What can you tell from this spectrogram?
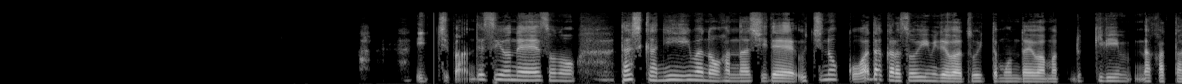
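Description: A flipped bit in the sample data, a bit error spike, corrupts the speech twice. At 4.34 s two consecutive samples jump by a power of two and snap back, peaking at about -11 dBFS. At 9.48 s a single sample does the same, reaching about -4 dBFS. Each is heard as one sharp, broadband tick that has nothing to do with the surrounding sound, and the second is noticeably louder.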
